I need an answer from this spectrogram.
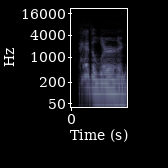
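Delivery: ordinary delivery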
